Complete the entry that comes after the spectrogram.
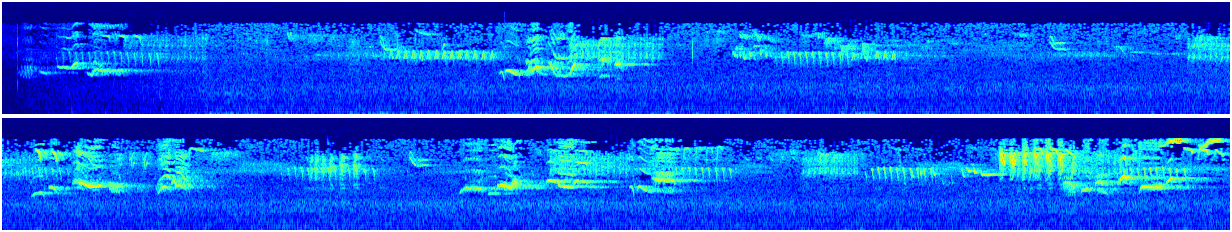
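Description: Songbirds chirping and singing in short phrases and brief trills every second or two, over a faint steady outdoor background noise.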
